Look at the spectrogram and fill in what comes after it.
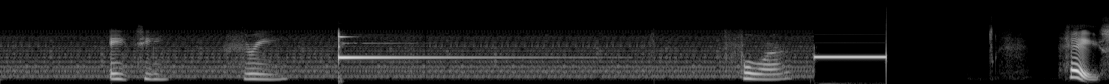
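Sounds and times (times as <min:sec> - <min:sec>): steady low hum: 0:00.0 - 0:08.1
bell-like ding ringing out: 0:03.4 - 0:06.1.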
